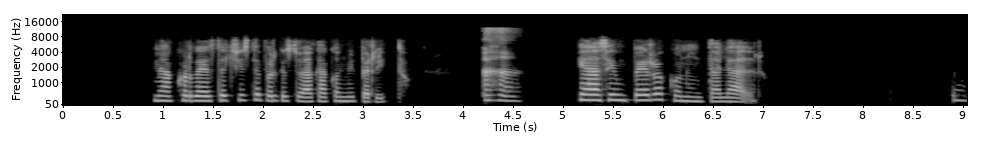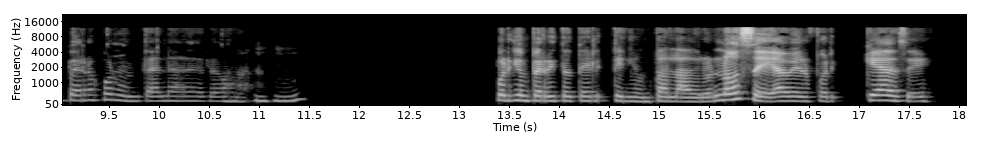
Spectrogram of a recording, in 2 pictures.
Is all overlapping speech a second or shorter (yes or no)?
yes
